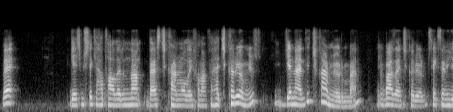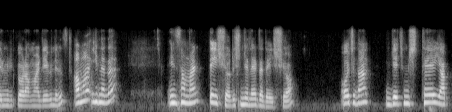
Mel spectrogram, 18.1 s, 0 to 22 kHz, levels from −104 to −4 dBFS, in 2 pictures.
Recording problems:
garbled, watery; badly; nothing above 8 kHz

